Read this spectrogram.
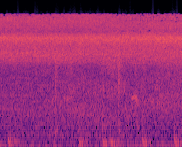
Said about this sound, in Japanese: セミの音、川の流れる音。写真や映像はポッドキャストではお届けできないんですがこういったあの自然の音をお届けできるかなと思って今、えー、レックボタンを押したところです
